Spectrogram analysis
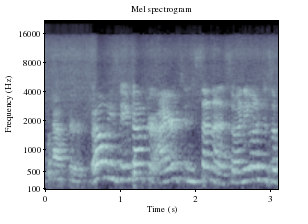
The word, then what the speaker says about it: Ayrton: His name is Ayrton. Ayrton. And he, tell him who he's named after. Well, he's named after Ayrton Senna, so anyone who's a Formula One fan,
